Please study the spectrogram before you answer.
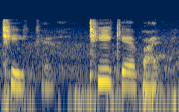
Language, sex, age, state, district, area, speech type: Urdu, female, 30-45, Uttar Pradesh, Aligarh, urban, spontaneous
